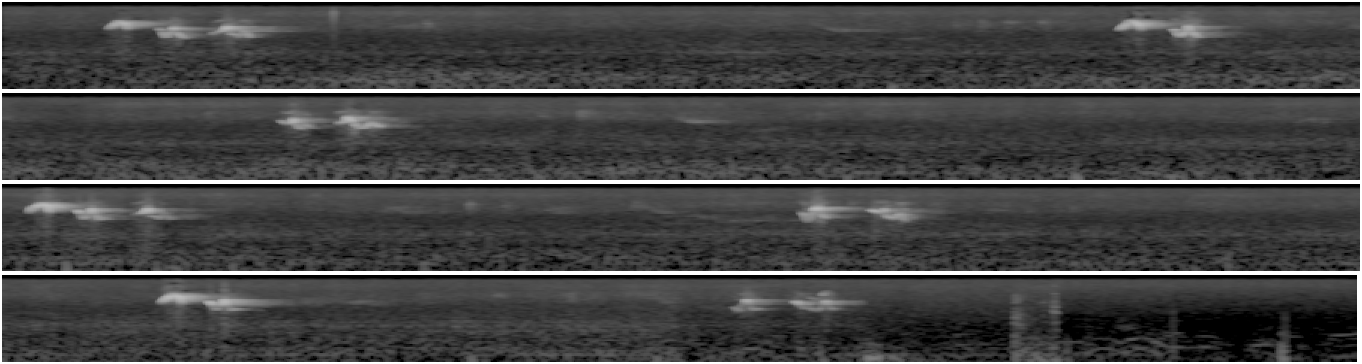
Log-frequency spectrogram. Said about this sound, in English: A coastal mangrove species of southern Florida is the black-whiskered vireo.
